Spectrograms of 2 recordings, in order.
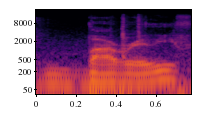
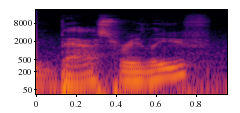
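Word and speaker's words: bas-relief: thank you very much you do not pronounce the s it is ba relief i've heard people say bass relief it is not bass relief it is not base relief base has two s's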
